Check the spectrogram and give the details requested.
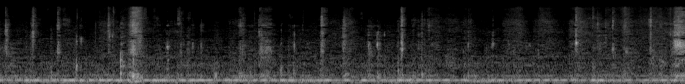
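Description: Close-miked eating sounds: irregular small clicks and smacks of chewing and mouth noises, over a steady low hum.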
